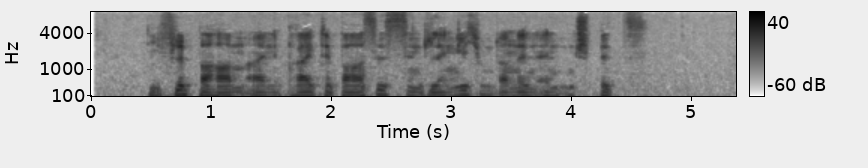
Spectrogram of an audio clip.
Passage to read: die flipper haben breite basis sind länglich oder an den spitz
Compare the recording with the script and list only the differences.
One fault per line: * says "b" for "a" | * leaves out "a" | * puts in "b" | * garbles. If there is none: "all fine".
* puts in "eine"
* says "und" for "oder"
* puts in "enden"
